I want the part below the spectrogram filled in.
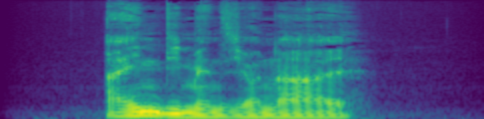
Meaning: one-dimensional, unidimensional
- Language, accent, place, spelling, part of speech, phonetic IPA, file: German, Germany, Berlin, eindimensional, adjective, [ˈaɪ̯ndimɛnzi̯oˌnaːl], De-eindimensional.ogg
